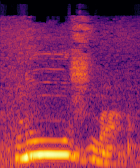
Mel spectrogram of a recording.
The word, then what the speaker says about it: нужно: Мне нужно, kita menulis нужно, tapi pengucapannya di sini ya tekanan ya, tekanan pada huruf U. Karena itu нужно. Huruf O pengucapannya A ya.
